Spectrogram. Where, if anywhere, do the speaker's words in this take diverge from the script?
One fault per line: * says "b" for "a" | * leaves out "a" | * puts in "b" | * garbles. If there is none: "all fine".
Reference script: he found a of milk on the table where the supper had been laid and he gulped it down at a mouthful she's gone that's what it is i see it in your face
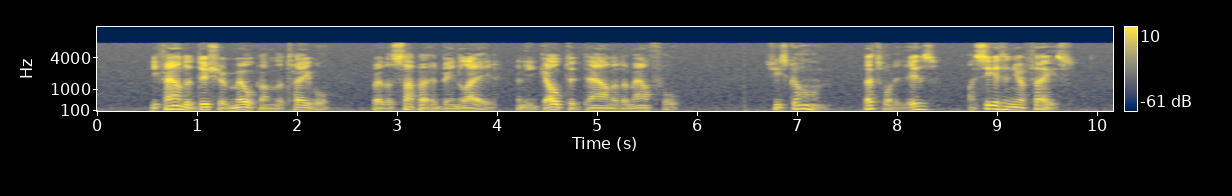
* puts in "dish"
